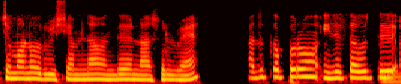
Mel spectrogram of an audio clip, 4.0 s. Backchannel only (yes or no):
yes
